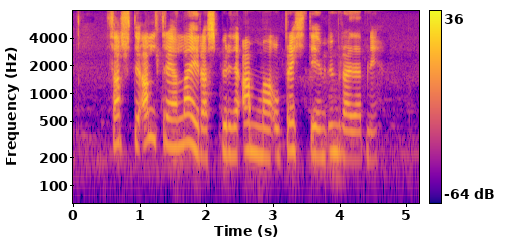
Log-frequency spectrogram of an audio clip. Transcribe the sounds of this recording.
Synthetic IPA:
θar̥ft̪ʏʔalt̪ɾejaðlaːjɾaspʏɾðɪʔamːaɔɣpɾejht̪ɪʏmʏmɾaːjðɛp̚nɪ

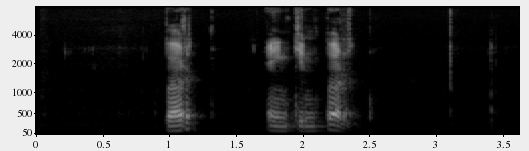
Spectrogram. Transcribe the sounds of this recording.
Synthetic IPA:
pœɾt̪̚n | ejɲcɪnpœɾt̪n̥

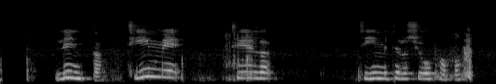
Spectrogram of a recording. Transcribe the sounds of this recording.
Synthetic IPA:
lɪnt̪at̪ʰiːmɪt̪ʰɪla | t̪ʰiːmɪt̪ʰɪlaðsjoːwpʰawpːa

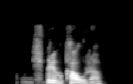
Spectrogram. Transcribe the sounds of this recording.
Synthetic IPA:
spɾʏmkʰaːwɾa

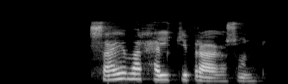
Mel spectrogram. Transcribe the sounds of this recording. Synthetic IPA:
saːjvaɾ̥hɛlcɪpɾaːɣasɔn

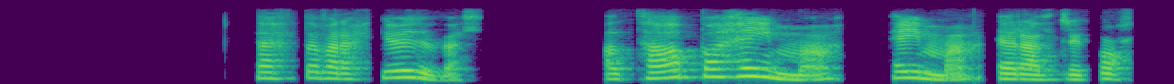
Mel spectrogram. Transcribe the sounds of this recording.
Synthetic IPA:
θɛht̪avaɾɛhcɪœɥðvɛ̰l̥t̪̚ | aðt̪ʰaːpaɦeːjma | heːjma̰ɛɾalt̪ɾejkɔht̪

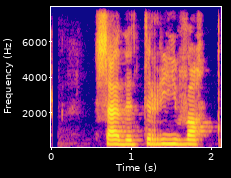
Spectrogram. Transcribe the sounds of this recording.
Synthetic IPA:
saɣðɪt̪ɾiːva

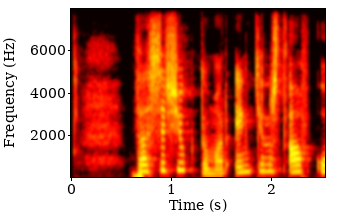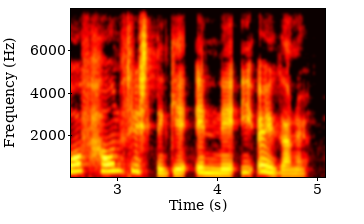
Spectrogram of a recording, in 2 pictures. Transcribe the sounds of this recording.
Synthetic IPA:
θɛsːɪɾ̥sjukt̪owmaɾejncʰɛnːast̪avɔːvhaːwʏmθɾist̪liɲcɪɪnːɪʔiʔœːɥɣanʏ

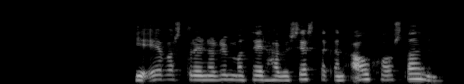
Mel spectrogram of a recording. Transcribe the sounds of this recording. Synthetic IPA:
jɛɛːvast̪ɾœːjnaɾʏmːaðθejɾ̥ɦaːvɪsjɛst̪ʰaːkana̰ːwhaːwst̪aːðnʏm

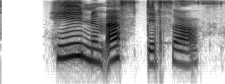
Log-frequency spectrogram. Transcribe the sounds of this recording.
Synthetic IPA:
hɪːnʏmʔɛft̪ɪɾ̥θað

